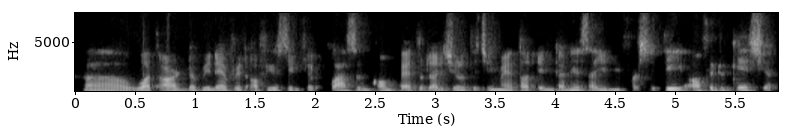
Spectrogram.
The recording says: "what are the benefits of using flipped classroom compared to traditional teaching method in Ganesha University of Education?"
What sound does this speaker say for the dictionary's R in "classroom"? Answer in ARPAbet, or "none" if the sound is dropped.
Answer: none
